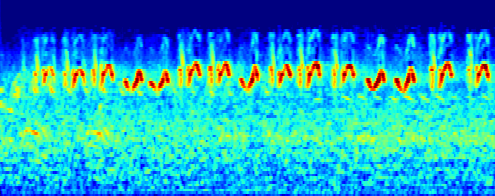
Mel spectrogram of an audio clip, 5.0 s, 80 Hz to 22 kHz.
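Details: A Eurasian skylark sings in the morning over a vegetable garden east of Yanagishima Sports Park, Japan, 15 May 2021, pouring out a fast, unbroken stream of high, warbled and trilled notes with quick slurred whistles.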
